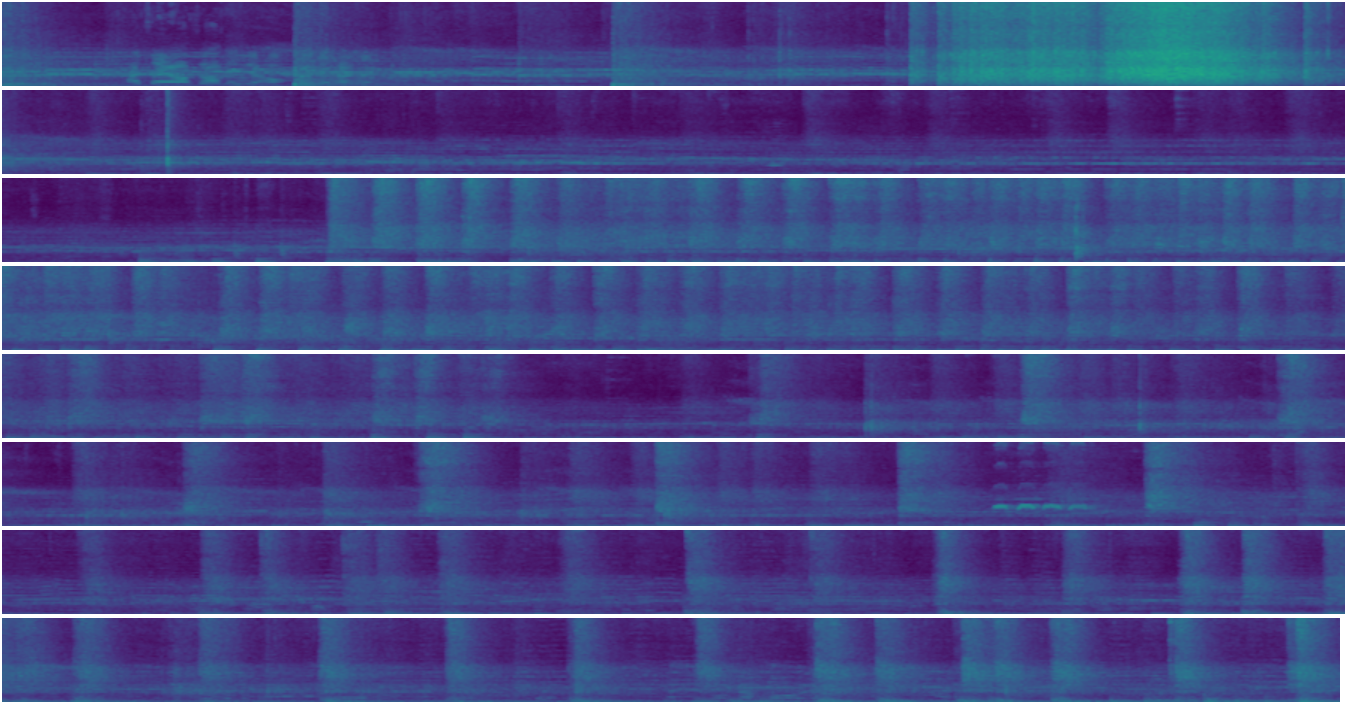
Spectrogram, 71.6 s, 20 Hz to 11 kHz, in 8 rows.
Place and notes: Traditional temple festivals, Binaural recordings, Sony PCM D50 + Soundman OKM II, ( Sound and Taiwan - Taiwan SoundMap project / SoundMap20121115-8 )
